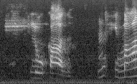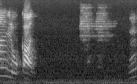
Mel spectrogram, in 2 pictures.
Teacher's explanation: तो यहाँ पे हमने संधि के कारण क्या किया, नकार के स्थान पर अनुस्वार किया, अनुनासिक किया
